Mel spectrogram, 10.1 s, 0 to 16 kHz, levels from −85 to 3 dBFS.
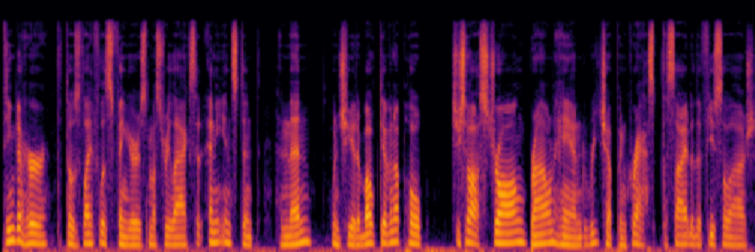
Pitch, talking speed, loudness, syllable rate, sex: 130 Hz, 220 wpm, -18 LUFS, 5.6 syllables/s, male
